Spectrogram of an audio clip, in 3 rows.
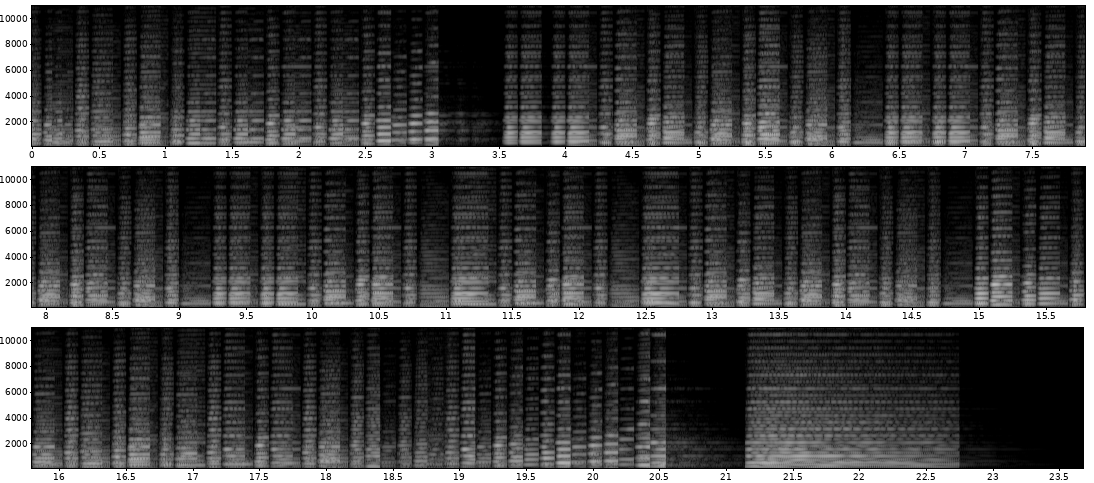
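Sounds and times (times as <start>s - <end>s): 
accordion with bassoon flute and piccolo registers: 0.0s - 23.0s.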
